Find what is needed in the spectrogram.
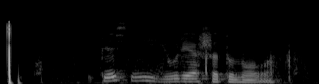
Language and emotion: Russian, neutral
